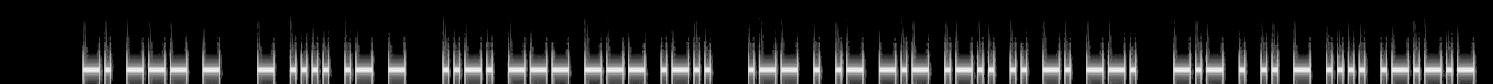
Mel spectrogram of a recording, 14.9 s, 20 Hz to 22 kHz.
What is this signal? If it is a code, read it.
Morse code, heard as a keyed tone, about 22 wpm, 700 Hz. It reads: NOT THAT FOOL WEAKLING KEITH.
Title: A Sound Of Thunder 22wpm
